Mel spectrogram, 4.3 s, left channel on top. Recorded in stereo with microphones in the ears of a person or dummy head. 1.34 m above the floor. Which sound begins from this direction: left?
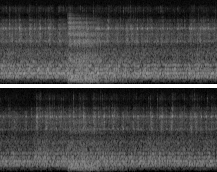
An explosion, at 1.3 s.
